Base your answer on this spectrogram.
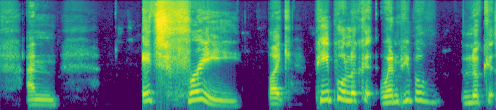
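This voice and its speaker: A man with a West Country accent speaks with lively intonation, the sound dry and close with no echo. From England, Devon. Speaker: business coach and productivity creator. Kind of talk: casual chat. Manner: animated.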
